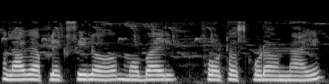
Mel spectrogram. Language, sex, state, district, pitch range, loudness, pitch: Telugu, female, Telangana, Mahabubabad, 210-225 Hz, -14 LUFS, 220 Hz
